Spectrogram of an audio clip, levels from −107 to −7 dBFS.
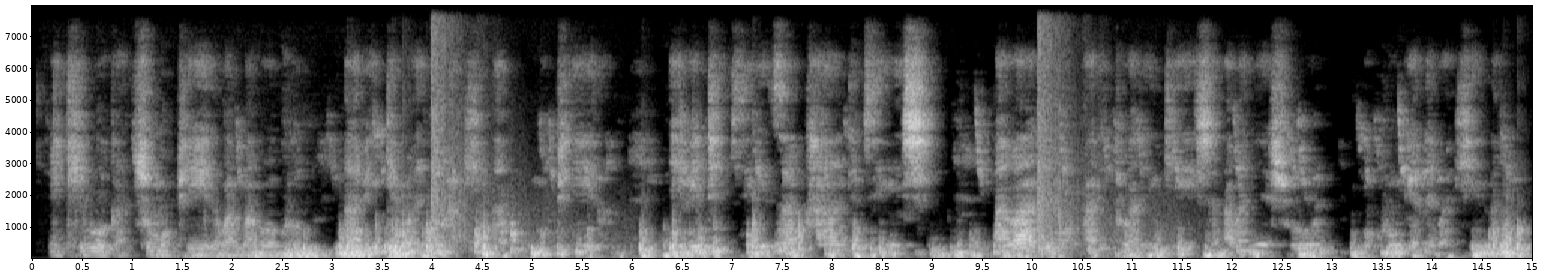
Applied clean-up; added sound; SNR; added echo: none; Gunshot, gunfire; 16 dB; reverberation time 0.3 s.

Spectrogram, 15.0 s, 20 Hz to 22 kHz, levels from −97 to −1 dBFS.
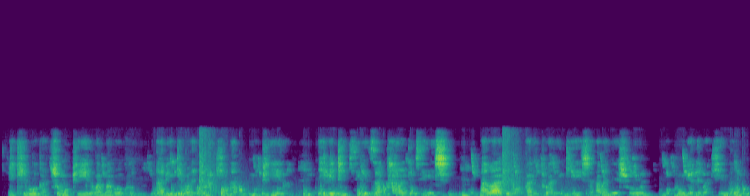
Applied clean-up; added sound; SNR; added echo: neural separator model SepFormer DNS4.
